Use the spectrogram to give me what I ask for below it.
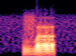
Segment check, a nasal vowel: absent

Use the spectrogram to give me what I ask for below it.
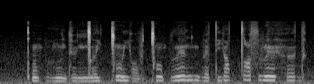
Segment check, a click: present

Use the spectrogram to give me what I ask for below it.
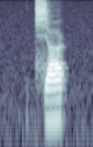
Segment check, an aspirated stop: absent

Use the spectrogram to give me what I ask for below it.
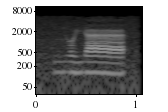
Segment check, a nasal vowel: absent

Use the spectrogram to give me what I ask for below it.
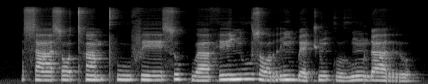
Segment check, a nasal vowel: present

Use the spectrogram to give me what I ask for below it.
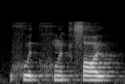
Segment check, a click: absent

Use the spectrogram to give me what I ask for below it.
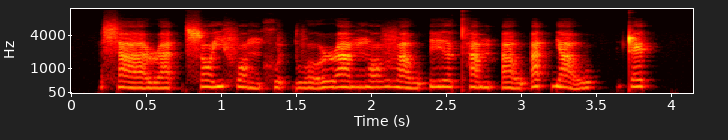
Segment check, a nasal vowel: absent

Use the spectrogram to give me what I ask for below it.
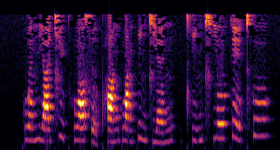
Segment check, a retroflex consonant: absent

